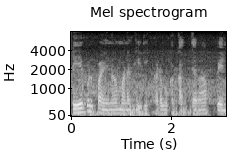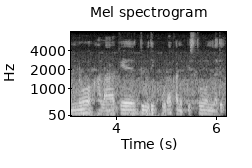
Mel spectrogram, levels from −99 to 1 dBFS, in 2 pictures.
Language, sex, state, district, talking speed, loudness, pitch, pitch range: Telugu, male, Telangana, Hyderabad, 115 wpm, -19 LUFS, 125 Hz, 115-130 Hz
